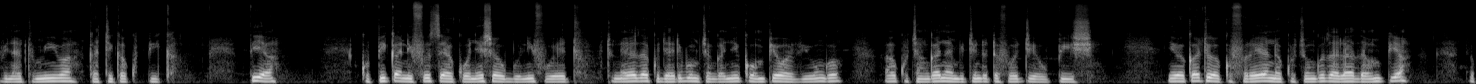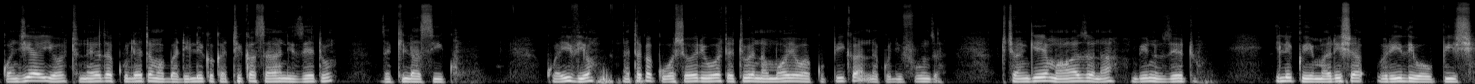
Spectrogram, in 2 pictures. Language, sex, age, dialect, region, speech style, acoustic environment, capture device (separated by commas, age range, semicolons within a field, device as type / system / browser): Swahili, male, 25-34, Kenya - Nairobi Sheng-influenced, Kenya, focused, nature, mobile / Linux / Chrome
